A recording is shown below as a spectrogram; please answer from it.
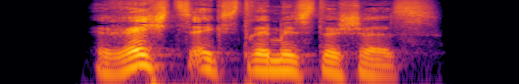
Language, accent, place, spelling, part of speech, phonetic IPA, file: German, Germany, Berlin, rechtsextremistisches, adjective, [ˈʁɛçt͡sʔɛkstʁeˌmɪstɪʃəs], De-rechtsextremistisches.ogg
- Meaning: strong/mixed nominative/accusative neuter singular of rechtsextremistisch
